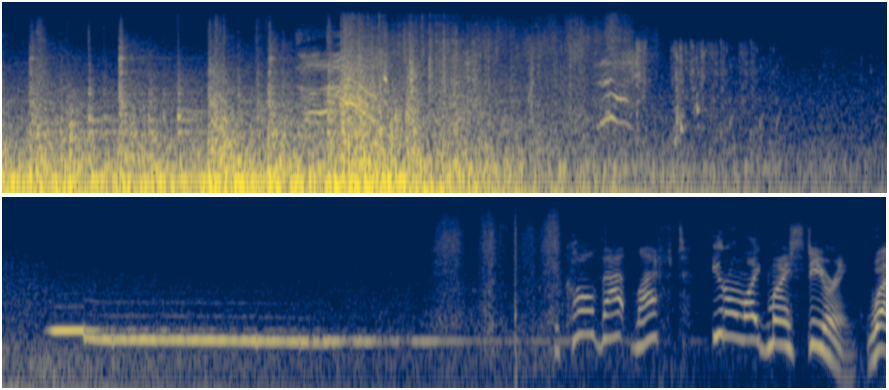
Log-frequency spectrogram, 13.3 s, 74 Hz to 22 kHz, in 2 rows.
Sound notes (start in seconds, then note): 2.4 smashing; 4.3 gasping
